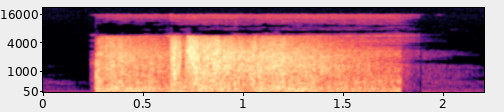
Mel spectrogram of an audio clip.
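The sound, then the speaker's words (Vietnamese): A loud explosion as giant boulders in a stone formation are struck and split: a dense, roaring blast that holds steady for about one and a half seconds, then cuts off abruptly. “Thanh âm nổ vang lớn, hoàng mang chói mắt chợt hiện ở phía dưới, hơn 10 khỏa cự thạch trong thạch trận liên tiếp bị chém làm đôi.”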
